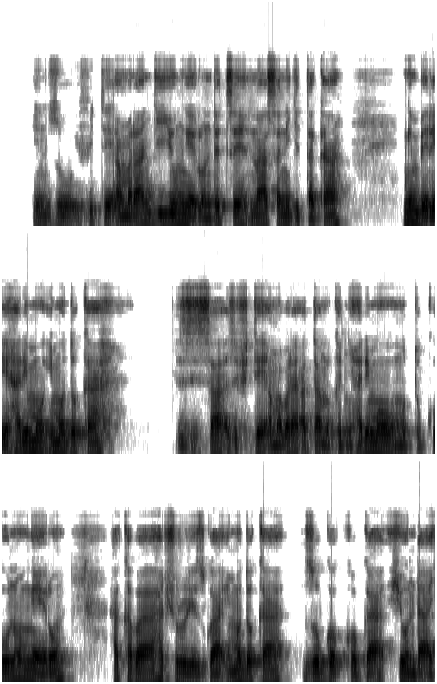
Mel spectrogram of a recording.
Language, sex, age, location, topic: Kinyarwanda, male, 25-35, Kigali, finance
